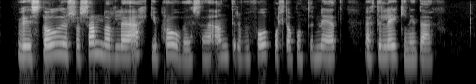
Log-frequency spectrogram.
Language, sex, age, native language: Icelandic, female, 20-29, Icelandic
